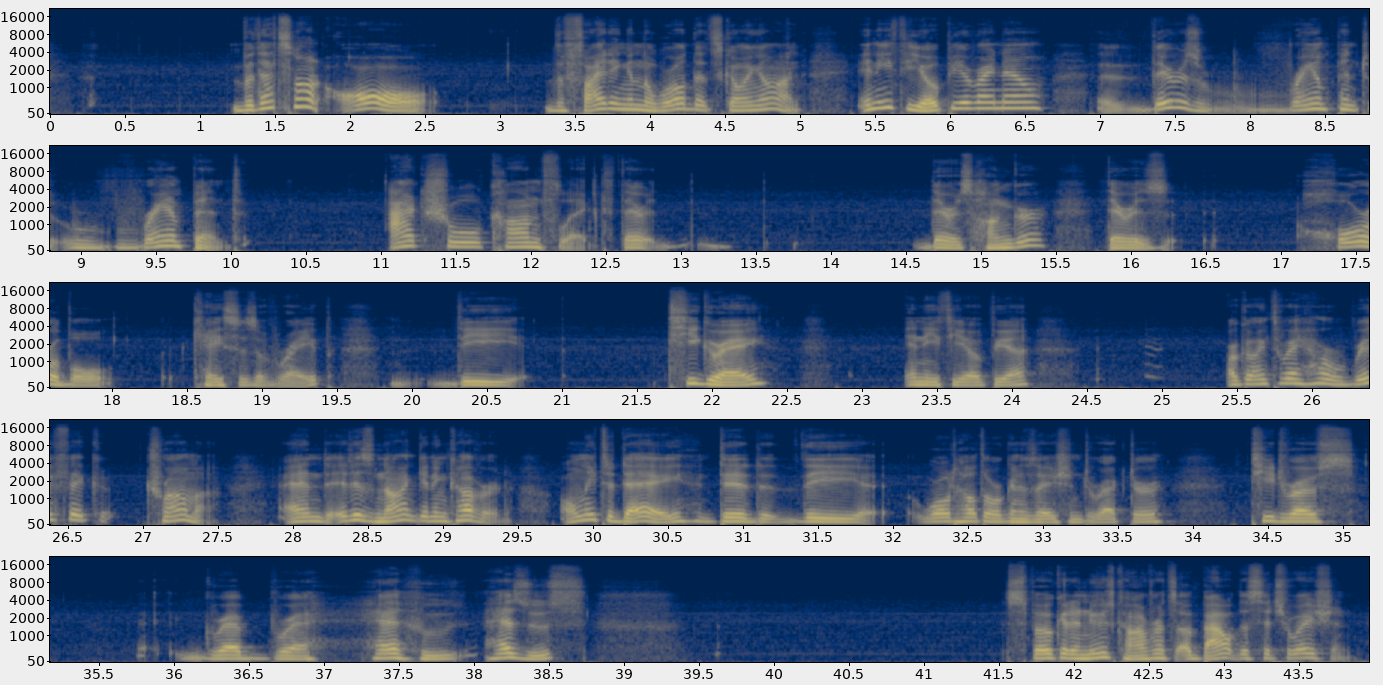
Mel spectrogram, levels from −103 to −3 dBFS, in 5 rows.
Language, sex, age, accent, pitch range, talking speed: English, male, 20-39, American, 135-190 Hz, 90 wpm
